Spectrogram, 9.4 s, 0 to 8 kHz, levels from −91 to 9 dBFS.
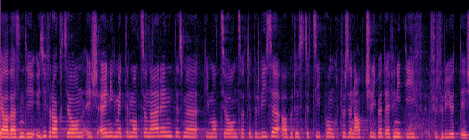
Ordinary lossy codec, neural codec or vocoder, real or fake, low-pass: none; none; real; 7.2 kHz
